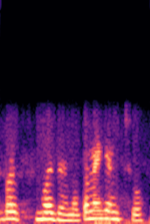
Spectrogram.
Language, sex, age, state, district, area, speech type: Gujarati, female, 18-30, Gujarat, Rajkot, rural, conversation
